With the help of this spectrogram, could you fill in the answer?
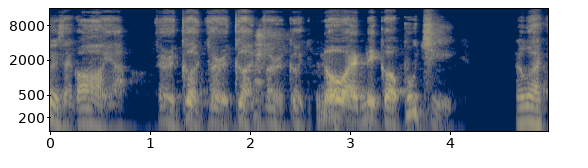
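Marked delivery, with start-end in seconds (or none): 0.3-4.1 put-on Japanese accent. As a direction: play an approving Japanese businessman, accent put on. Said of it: "here's my Japanese accent".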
